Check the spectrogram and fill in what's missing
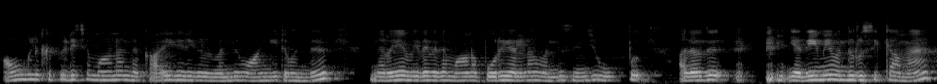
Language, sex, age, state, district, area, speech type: Tamil, female, 30-45, Tamil Nadu, Salem, urban, spontaneous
